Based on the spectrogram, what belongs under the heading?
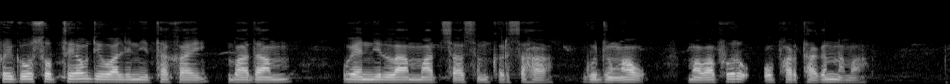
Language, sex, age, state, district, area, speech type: Bodo, male, 18-30, Assam, Baksa, rural, read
